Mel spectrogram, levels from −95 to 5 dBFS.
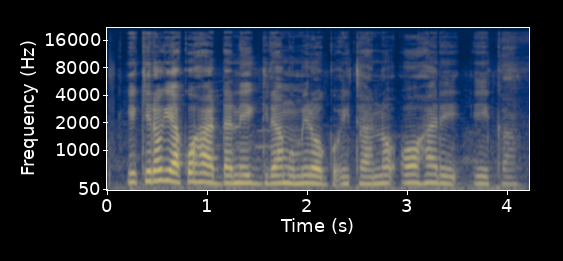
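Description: Nothing here sounds broken: the speech comes through steady and intact, with no technical faults to point to at any moment.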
